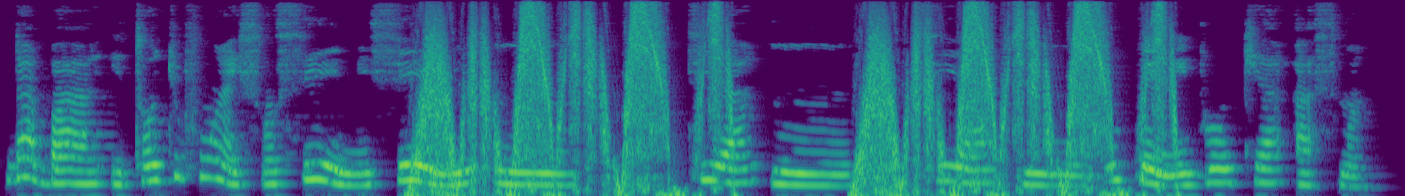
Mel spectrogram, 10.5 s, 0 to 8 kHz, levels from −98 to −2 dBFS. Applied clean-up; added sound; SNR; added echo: classical method WPE with log-MMSE.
